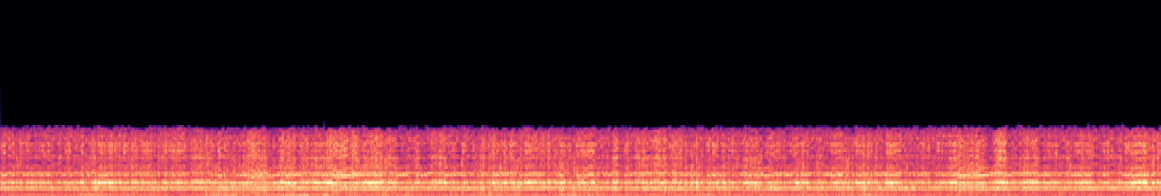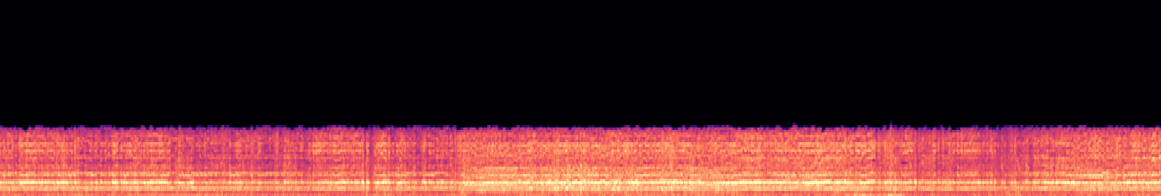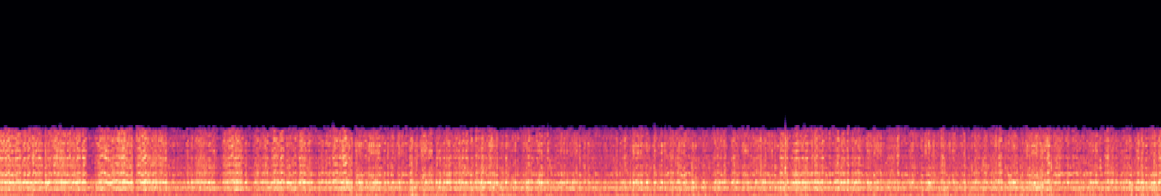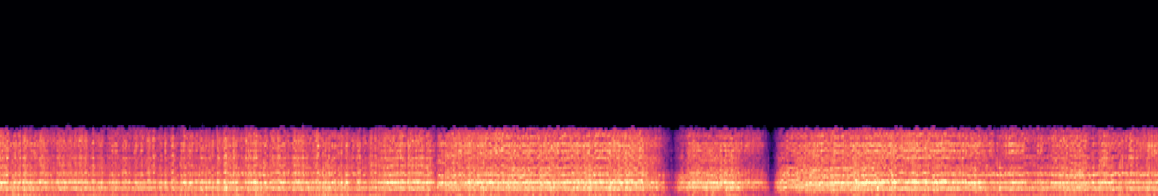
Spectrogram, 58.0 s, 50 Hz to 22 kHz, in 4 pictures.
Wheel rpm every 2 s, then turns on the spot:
230, 230, 230, 230, 230, 230, 230, 230, 230, 230, 210, 200, 230, 230, 230, 230, 240, 230, 230, 230, 230, 230, 230, 230, 220, 170, 110, 220, 230.
none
